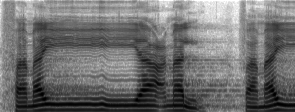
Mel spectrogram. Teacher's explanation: Ada gunnah. Gunnah mesti harus keluar dari tajwifil anf, rongga hidung. · Karena nun ketemu ya ada gunnah di situ.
